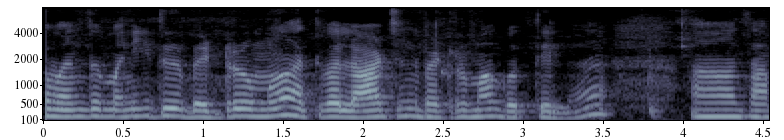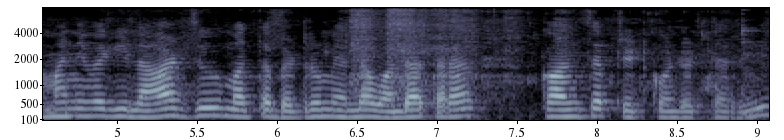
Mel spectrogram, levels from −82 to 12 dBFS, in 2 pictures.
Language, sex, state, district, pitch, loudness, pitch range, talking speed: Kannada, female, Karnataka, Bijapur, 180 Hz, -26 LUFS, 170-190 Hz, 100 wpm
